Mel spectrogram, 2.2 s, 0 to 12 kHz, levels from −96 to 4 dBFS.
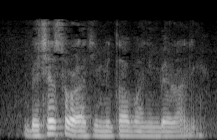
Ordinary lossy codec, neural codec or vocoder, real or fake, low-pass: AAC, 32 kbps; none; real; 7.2 kHz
